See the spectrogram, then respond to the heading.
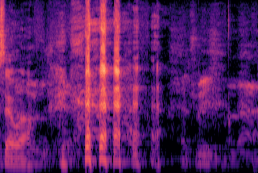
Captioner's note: laughing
